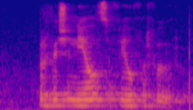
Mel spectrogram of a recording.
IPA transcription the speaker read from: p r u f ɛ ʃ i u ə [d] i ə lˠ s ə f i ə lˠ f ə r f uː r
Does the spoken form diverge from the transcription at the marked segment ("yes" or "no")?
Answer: yes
